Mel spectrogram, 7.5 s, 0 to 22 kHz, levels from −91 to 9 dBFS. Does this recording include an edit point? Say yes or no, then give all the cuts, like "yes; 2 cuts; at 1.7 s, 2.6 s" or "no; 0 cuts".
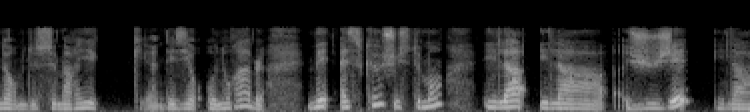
yes; 2 cuts; at 1.3 s, 5.3 s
